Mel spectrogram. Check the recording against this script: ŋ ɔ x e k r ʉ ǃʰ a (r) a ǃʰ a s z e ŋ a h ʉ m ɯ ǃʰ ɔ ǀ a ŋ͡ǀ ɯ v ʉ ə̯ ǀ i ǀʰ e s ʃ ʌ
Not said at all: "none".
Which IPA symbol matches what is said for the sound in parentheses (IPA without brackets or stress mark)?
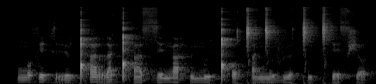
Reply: r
